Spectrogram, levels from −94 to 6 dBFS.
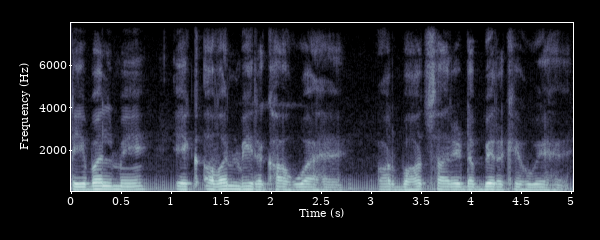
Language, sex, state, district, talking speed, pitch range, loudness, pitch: Hindi, male, Jharkhand, Ranchi, 180 wpm, 130-145 Hz, -17 LUFS, 140 Hz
